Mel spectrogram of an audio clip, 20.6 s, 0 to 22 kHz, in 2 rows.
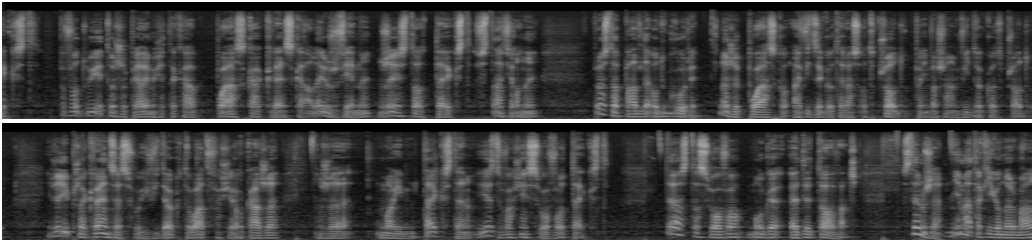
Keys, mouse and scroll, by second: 11.0 middle click, 12.6 middle click, 13.3 middle click, 14.2 scroll up 5, 14.9-15.3 scroll up 3, 15.6 shift+middle click, 17.2 KP_7, 19.9 right click.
